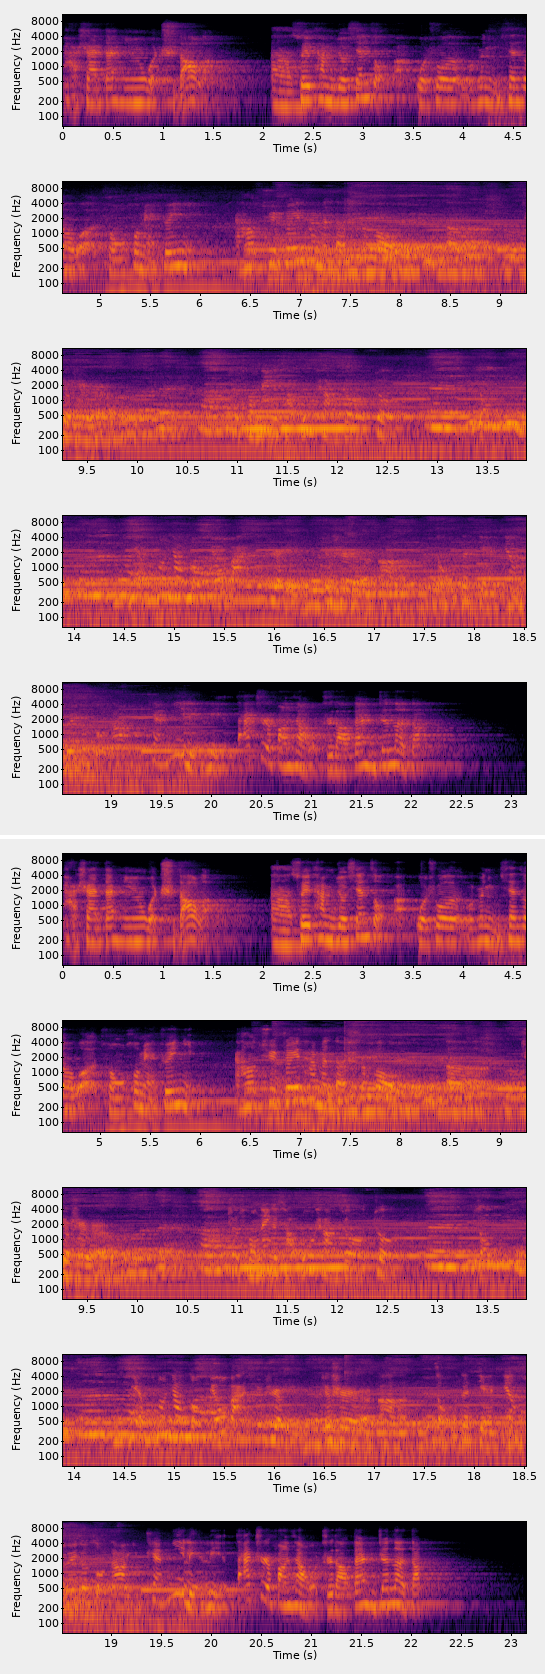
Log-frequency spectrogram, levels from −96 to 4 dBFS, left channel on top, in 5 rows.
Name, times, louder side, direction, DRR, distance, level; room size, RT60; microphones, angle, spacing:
voice 1, 0.0-1.5 2.1-6.0 6.4-8.0 8.4-8.9 9.2-9.8 10.9-12.6 13.4-13.6 14.4-16.1 16.5-17.4 17.6-22.1, right 3 dB, 65° right, 8 dB, 1.2 m, -29 dB
sound 1, 4.3-19.8, left 1 dB, 40° left, 1.6 m, -43 dB
Piano, 6.4-20.2, left 1 dB, 75° left, 2.5 m, -34 dB
sound 2, 6.5-19.1, equal, 85° right, 7.2 m, -29 dB
21.5 x 19.0 x 3.5 m, 1.4 s
head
